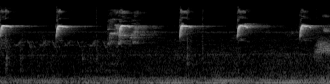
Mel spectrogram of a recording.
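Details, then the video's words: Ringing high whistled notes from a champion-quality Horsfield's bush lark, spaced a little over half a second apart, each with a short downward slur and a faint rough trailing note. "KICAUAn Burung BRANJANGAN STELAN JUARA!!!"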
